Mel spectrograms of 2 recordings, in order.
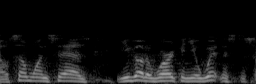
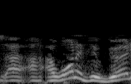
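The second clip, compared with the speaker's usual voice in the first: louder, stammering earnest plea; Paul's voiced frustration, louder; voicing frustrated Paul; 6 dB louder than usual. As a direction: push out the stammer like a frustrated man. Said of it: "He says".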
